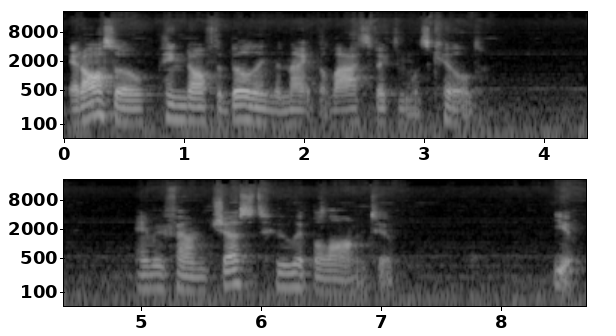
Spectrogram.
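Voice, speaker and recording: An actor playing a skeptical, weary police detective who presses quietly in an audio drama. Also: male voice, on the low side, a little slow, creaky, long pauses, a little hiss or hum, low-quality recording. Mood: firm, probing. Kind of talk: audio drama acting, interrogation and confessional narration.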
